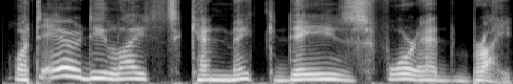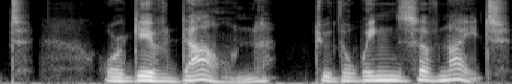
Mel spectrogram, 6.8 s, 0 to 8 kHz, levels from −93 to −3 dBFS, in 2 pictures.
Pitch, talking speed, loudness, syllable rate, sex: 155 Hz, 130 wpm, -18 LUFS, 3.3 syllables/s, male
